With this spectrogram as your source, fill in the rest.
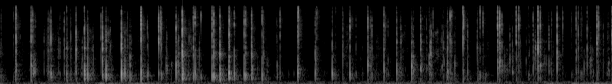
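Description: Long blue nails quickly tap and scratch a small, round, translucent plastic tub holding a roll of tape, held in the hands. Dozens of rapid, sharp, bright clicks and scrapes follow one another with almost no ring and very little low end.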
